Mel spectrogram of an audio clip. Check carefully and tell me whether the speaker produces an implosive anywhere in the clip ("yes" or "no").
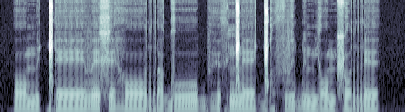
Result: yes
